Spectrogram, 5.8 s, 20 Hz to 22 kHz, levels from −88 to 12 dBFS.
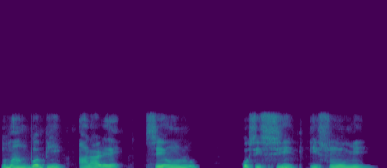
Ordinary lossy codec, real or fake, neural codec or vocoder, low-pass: none; fake; codec, 44.1 kHz, 7.8 kbps, DAC; 7.2 kHz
